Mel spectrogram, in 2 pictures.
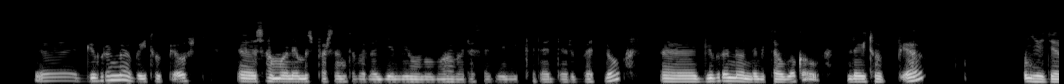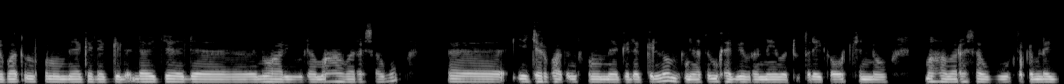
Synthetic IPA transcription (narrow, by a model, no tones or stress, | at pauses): ɡɨβɾɨnːabəit̪ʰjo̞pʼːjawʊst̪ʼ | səmanejamːɨst̪pʰəɾsənt̪bəlajːɛmːiho̞nəwmahβəɾəsəβjɛmːit̪ʰːəd̪ad̪ːəɾɨbːət̪nəw | ɡɨβɾɨnːaɨnd̪əmːit̪ʰːawːɔkʼə̰w | ləit̪ʰjo̞pʼja | jɛd͡ʒɛɾbat̪ʼɨnt̪fonojɛmːijaɡələɡːɨlələnəwaɾiuləmahβəɾəsəβu | jɛd͡ʒɛɾbat̪ʼɨnt̪fonojɛmːijaɡələɡːɨlnəwmɨknijat̪ʰumkʰəɡɨβɾɨnːajɛmət̪ʼːut̪ʼɨɾikʼawot͡ʃːɪnːəw | maɦβəɾəsəβut̪ʼɨkʼɨmlaj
